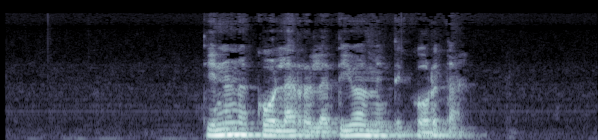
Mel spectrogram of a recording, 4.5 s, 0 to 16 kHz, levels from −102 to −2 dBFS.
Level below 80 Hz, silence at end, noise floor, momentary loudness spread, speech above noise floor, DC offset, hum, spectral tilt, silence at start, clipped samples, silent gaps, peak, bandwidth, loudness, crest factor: -52 dBFS; 1 s; -66 dBFS; 12 LU; 49 dB; under 0.1%; none; -9.5 dB/octave; 1.55 s; under 0.1%; none; -4 dBFS; 4.9 kHz; -19 LUFS; 16 dB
